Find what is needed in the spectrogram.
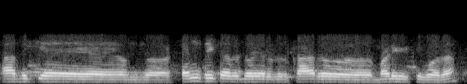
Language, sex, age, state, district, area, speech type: Kannada, male, 30-45, Karnataka, Udupi, rural, conversation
